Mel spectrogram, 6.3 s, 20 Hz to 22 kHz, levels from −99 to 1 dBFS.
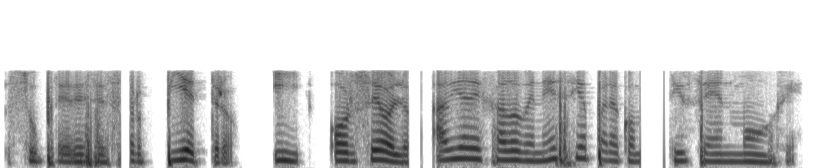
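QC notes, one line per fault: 0.90–1.07 s, 3.06–3.16 s, 4.80–4.98 s: packet loss on an ADPCM call. Hard silent gaps of 80, 100 and 180 ms. The decoder's adaptive prediction loses step, so speech returns slightly distorted.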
